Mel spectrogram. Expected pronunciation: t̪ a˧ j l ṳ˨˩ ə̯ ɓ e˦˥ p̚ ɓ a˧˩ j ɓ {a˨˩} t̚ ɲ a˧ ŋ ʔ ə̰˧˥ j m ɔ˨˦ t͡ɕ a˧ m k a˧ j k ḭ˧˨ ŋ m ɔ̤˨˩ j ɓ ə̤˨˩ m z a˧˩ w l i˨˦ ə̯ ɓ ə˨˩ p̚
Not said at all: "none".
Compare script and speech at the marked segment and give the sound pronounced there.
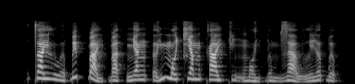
a˨˩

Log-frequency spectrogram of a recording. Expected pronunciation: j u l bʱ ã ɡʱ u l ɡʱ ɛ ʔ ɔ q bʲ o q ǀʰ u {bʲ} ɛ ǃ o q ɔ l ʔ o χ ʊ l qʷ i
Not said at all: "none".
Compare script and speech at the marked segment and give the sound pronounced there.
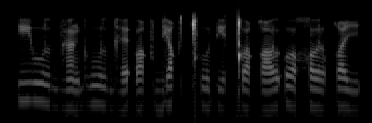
pʲ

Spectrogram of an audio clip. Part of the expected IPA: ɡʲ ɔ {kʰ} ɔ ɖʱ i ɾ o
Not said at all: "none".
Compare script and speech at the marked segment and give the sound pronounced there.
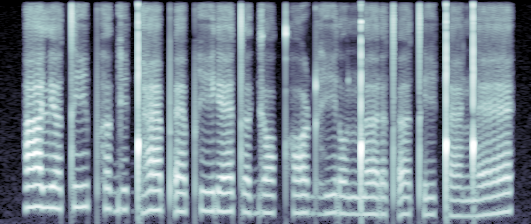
kʰ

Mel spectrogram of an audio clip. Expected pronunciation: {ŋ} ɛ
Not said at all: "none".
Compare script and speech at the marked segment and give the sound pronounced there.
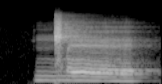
ŋ͡ǁ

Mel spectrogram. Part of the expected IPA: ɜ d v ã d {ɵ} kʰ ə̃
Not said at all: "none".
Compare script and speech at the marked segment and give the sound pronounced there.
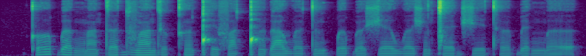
ɵ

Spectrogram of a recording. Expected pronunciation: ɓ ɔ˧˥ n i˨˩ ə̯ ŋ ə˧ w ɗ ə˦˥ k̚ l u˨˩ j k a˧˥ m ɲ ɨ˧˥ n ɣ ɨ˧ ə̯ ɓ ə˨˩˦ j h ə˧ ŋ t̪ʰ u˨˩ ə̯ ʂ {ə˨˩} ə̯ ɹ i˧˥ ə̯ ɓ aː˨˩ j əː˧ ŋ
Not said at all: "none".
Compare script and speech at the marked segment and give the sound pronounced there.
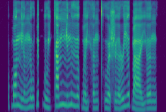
ɨ˨˩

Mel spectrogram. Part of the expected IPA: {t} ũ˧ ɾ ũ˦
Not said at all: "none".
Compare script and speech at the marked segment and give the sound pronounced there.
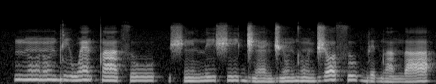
n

